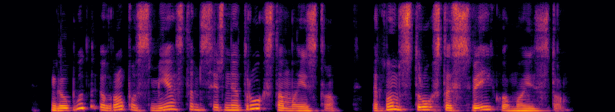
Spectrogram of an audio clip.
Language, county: Lithuanian, Utena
